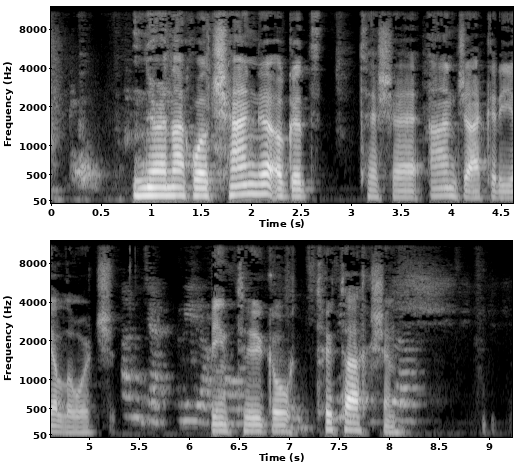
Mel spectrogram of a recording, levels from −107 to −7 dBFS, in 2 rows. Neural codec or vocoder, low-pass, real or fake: none; 10.8 kHz; real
